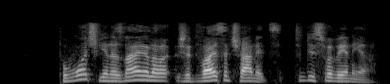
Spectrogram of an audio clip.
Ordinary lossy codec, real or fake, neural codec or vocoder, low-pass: MP3, 32 kbps; fake; codec, 16 kHz, 1.1 kbps, Voila-Tokenizer; 7.2 kHz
